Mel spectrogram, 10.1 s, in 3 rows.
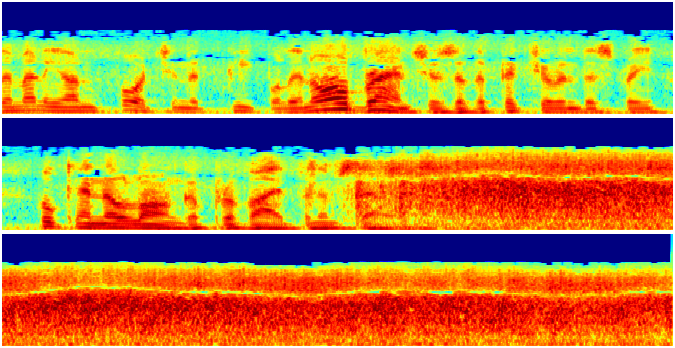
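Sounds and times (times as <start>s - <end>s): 
speech: 0.0s - 6.0s
burst of studio audience applause: 5.1s - 10.0s.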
